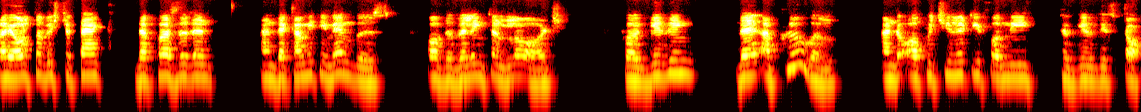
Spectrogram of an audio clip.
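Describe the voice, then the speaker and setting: Speaking with a strong Indian accent, a man uses a fairly high pitch, ordinary pitch variation, and long, frequent pauses. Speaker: retired engineer, spiritual speaker. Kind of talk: lecture. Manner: slow, deliberate.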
